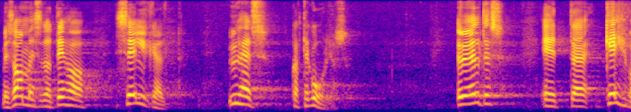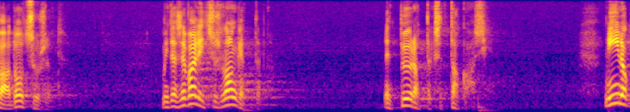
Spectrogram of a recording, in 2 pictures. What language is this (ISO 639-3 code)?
est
